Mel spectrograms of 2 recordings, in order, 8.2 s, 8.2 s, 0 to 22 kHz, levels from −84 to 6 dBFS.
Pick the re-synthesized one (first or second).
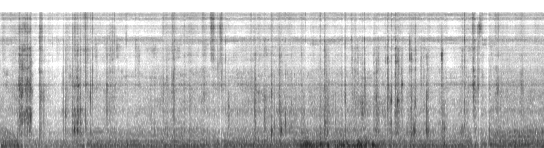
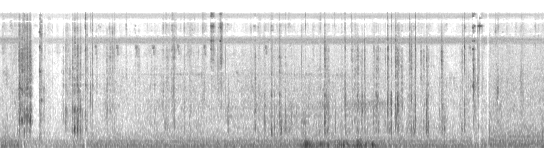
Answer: first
